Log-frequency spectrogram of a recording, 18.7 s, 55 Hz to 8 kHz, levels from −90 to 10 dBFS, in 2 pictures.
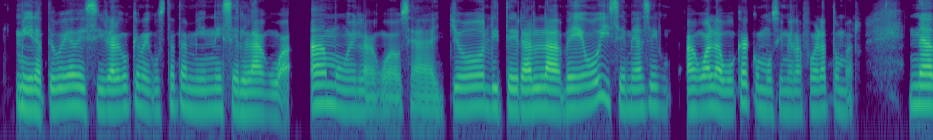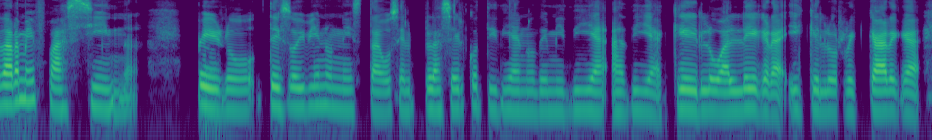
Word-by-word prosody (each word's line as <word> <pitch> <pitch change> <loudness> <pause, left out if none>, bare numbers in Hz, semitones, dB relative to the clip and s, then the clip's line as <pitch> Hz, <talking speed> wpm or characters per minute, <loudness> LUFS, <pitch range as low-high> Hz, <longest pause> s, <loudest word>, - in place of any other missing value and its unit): Mira, 170 -4 +1
te 170 - -5
voy 175 +1 -1
a 185 - +2
decir 170 -2 +2
algo 165 +2 +1
que 190 - -5
me 175 -3 -3
gusta 160 +4 -4
también 165 -2 -6
es 170 0 +5
el 155 -1 -2
agua. 145 -2 +1 0.2
Amo 190 -3 +2
el 160 -1 -5
agua. 85 0 -5
O 80 - -7
sea, 85 -2 0
yo 180 +1 -1
literal 170 -1 0
la 165 -2 +7
veo 180 +6 +1
y 240 -5 +1
se 175 -3 +3
me 170 0 -3
hace 180 +2 -2 0.3
agua 170 +2 +3
la 175 -1 +4
boca 160 +6 0
como 165 -4 -7
si 160 - -2
me 155 -1 -7
la 155 -1 -5
fuera 165 +1 -3
a - - -23
tomar. 170 -2 -11 0.5
Nadar 195 +1 +6
me 225 0 -2
fascina, 175 0 0 0.5
pero 165 -3 0
te 185 -1 0
soy 175 0 +1
bien 185 +1 -7
honesta. 165 -2 -4
O 150 - -7
sea, 160 0 +2
el 155 - -12
placer 170 0 0
cotidiano 165 -3 -9
de 155 0 -9
mi 155 0 -11
día 160 0 -3
a 155 - -3
día 155 -3 -6
que 165 -1 +1
lo 160 -1 -1
alegra, 155 -1 +2
y 165 -1 -7
que 160 +1 -6
lo 155 0 -5
recarga, 155 0 +2
165 Hz, 195 wpm, -23 LUFS, 155-175 Hz, 0.5 s, la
